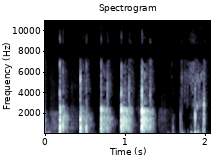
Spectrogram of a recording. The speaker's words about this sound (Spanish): Un aplauso para ese compadre. también. Un aplauso.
